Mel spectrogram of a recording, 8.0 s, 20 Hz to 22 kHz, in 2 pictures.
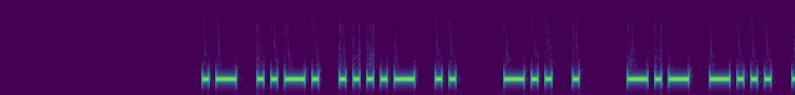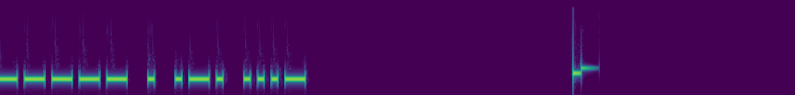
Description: Morse code, heard as a keyed tone, about 34 wpm, 700 Hz. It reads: AF4I DE KB0ERV
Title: USA Callsign DE Callsign 35wpm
